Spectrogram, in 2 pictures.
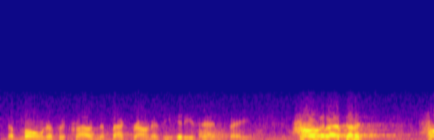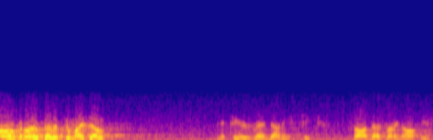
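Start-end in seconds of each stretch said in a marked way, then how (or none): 3.6-6.7 high, loud anguished outcry; retold cry of self-reproach, high and loud. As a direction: cry out in despair at yourself.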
